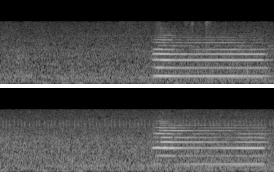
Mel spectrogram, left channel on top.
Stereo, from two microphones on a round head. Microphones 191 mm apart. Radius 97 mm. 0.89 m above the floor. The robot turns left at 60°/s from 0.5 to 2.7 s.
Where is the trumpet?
160° left, 7 m; by 2.6 s 95° left, 7 m.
